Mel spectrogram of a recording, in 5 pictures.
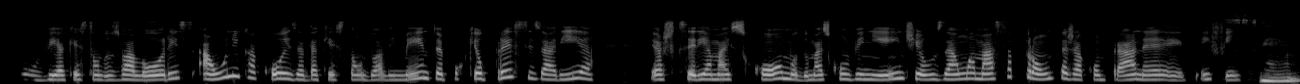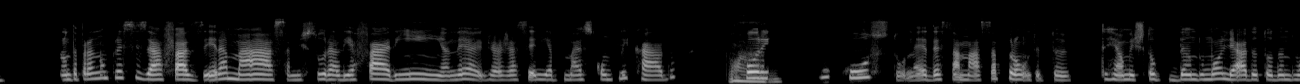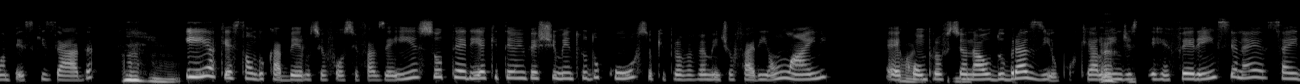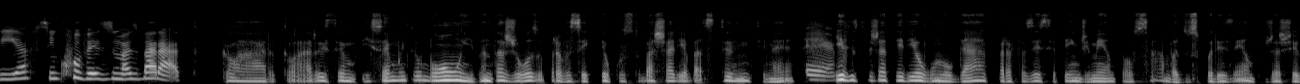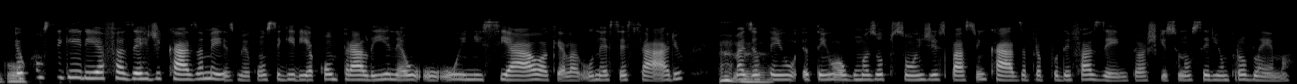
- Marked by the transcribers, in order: tapping
- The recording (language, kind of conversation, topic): Portuguese, advice, Como lidar com a incerteza ao mudar de rumo na vida?
- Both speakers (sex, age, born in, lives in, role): female, 30-34, Brazil, United States, user; female, 45-49, Brazil, Portugal, advisor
